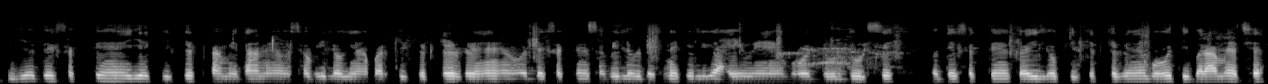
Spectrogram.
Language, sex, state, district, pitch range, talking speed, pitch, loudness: Hindi, male, Chhattisgarh, Raigarh, 125-130 Hz, 225 wpm, 130 Hz, -19 LUFS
